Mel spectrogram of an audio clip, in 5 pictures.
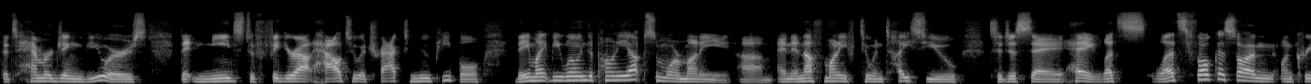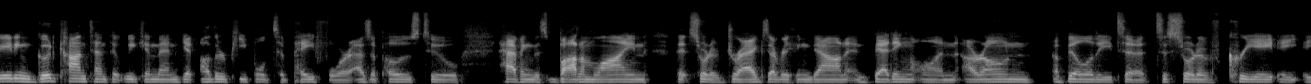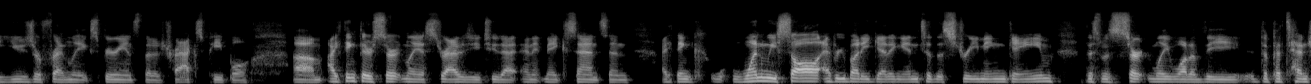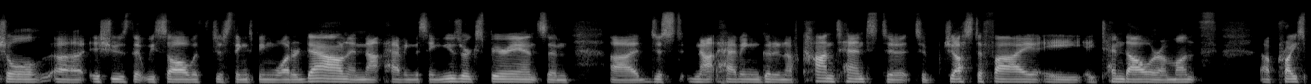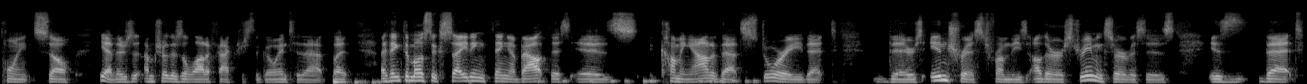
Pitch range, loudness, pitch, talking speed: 115-135 Hz, -27 LUFS, 120 Hz, 180 wpm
